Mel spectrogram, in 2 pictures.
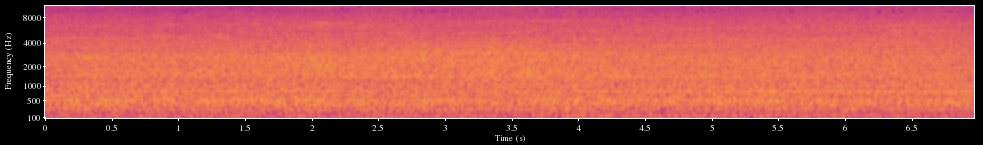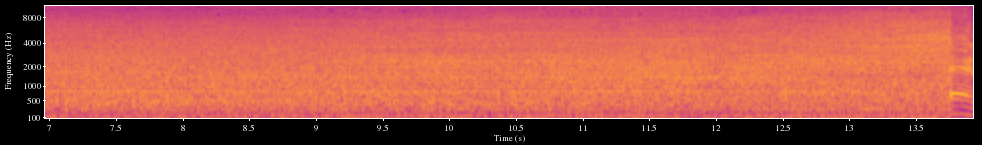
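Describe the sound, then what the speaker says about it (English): An American Airlines Embraer jet arriving from Tucson at Phoenix Sky Harbor International Airport gives a steady, loud broadband engine roar that holds constant for the whole stretch, with no speech over it. "And we do have the American Airlines, the Embraer coming in from Tucson."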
